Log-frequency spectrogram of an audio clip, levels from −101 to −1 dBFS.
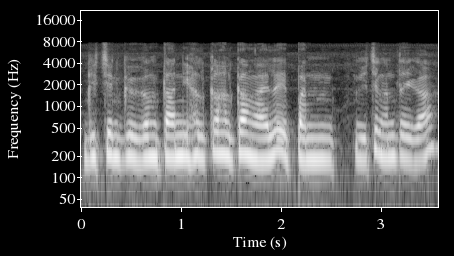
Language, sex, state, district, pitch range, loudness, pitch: Wancho, male, Arunachal Pradesh, Longding, 185-205 Hz, -16 LUFS, 195 Hz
